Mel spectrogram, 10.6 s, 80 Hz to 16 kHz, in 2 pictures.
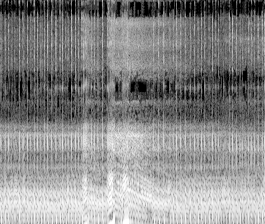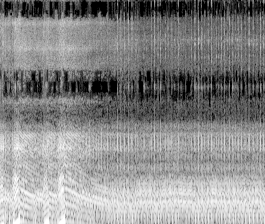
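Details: Poulan 3000 chainsaw, brought in not running, serviced with old dirty fuel drained and fresh fuel added; idles and blips up twice, slightly burbly and heavy at idle, running a touch rich on the low-speed mixture, to be adjusted.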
